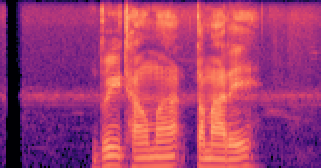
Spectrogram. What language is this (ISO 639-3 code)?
nep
